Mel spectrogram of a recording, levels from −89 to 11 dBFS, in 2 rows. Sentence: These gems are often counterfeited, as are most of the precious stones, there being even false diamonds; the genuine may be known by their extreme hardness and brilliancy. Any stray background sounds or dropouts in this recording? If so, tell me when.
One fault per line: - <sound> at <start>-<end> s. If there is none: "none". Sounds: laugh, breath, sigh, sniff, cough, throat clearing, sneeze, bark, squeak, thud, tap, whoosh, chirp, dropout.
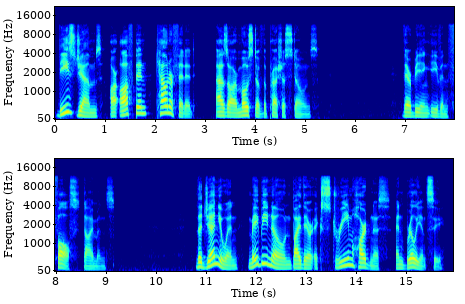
none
